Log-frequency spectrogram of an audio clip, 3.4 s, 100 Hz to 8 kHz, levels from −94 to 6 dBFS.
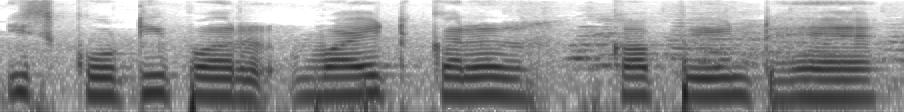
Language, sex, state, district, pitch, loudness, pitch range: Hindi, male, Uttar Pradesh, Shamli, 195 Hz, -17 LUFS, 185-195 Hz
